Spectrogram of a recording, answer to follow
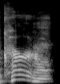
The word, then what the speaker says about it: colonel: So colonel. So the word colonel like it is in the military rank. C O L O N E L, but it's pronounced K E R N E L.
